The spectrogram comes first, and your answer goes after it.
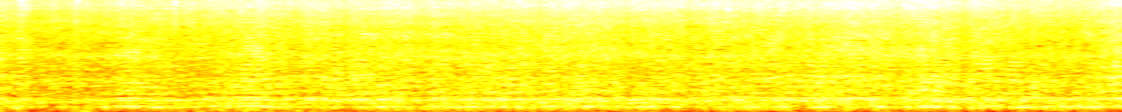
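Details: Steady droning hum of honey bees around a forager bearing orange propolis on its legs, a continuous low buzz with a pulsing, slightly wavering texture and no other clear sounds.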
